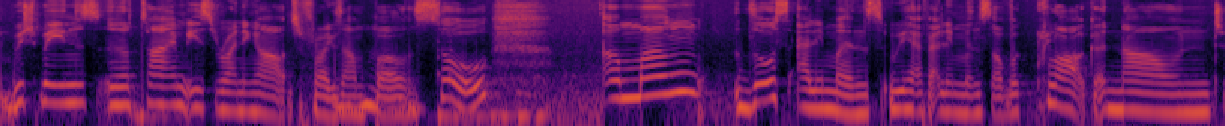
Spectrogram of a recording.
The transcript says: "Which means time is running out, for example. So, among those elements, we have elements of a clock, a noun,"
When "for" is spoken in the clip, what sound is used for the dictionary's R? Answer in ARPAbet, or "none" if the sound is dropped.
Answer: R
